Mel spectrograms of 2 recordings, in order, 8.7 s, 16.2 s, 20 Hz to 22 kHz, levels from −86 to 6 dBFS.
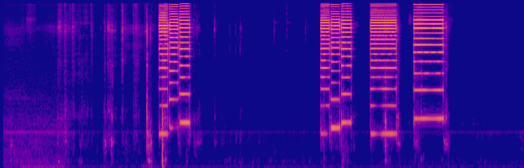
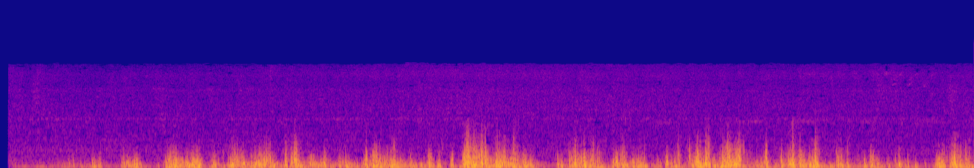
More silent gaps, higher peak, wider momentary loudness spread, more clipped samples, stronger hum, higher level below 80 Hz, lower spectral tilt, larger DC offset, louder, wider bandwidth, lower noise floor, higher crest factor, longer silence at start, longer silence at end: neither; about the same, 0 dBFS vs 0 dBFS; second, 7 LU vs 14 LU; neither; neither; second, -68 dBFS vs -24 dBFS; second, 4.5 dB/octave vs -14 dB/octave; neither; first, -10 LUFS vs -21 LUFS; first, over 20 kHz vs 4.7 kHz; first, -76 dBFS vs -40 dBFS; about the same, 18 dB vs 18 dB; first, 2.65 s vs 0.2 s; first, 1.3 s vs 0 s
